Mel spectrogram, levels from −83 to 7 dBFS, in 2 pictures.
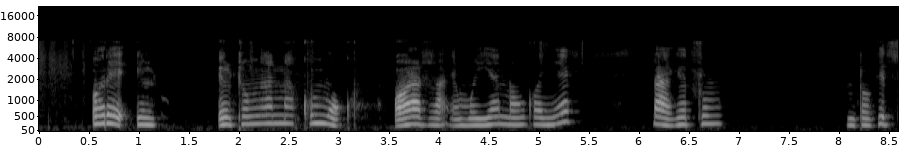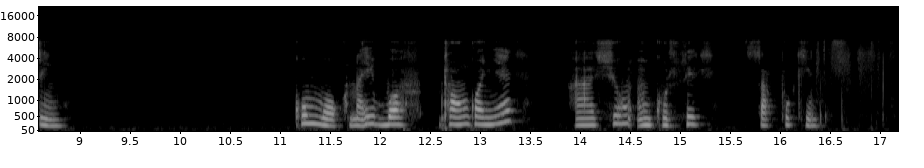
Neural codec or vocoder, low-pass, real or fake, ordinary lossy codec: none; 7.2 kHz; real; none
